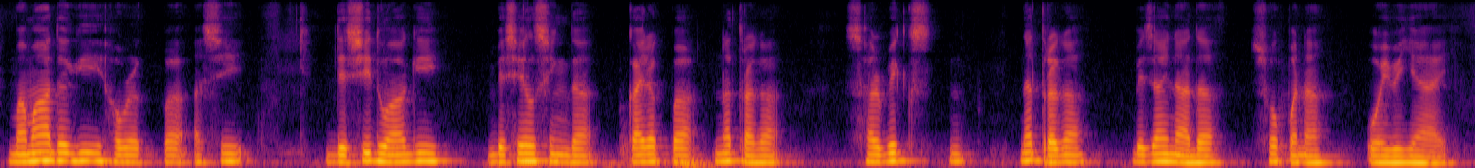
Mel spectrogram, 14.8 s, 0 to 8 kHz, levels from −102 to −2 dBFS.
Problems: none marked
